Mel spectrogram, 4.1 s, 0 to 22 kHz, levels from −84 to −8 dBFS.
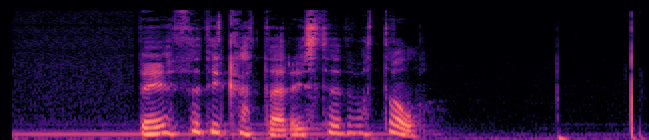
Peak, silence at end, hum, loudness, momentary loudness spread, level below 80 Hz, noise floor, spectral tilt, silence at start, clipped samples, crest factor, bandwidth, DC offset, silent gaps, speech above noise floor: -8 dBFS; 0.05 s; none; -29 LUFS; 21 LU; -52 dBFS; -58 dBFS; -4.5 dB/octave; 0.1 s; under 0.1%; 24 dB; 16.5 kHz; under 0.1%; none; 29 dB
